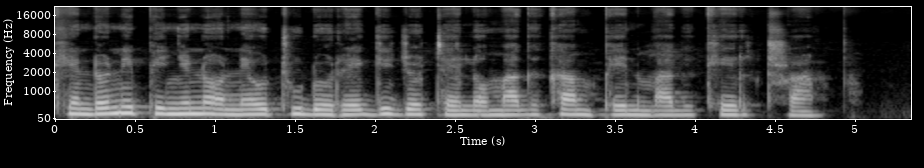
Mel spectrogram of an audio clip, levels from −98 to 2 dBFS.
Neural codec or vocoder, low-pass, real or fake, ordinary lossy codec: vocoder, 44.1 kHz, 128 mel bands, Pupu-Vocoder; none; fake; none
